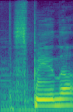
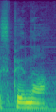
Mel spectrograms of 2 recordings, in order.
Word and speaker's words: спина: бік це вже Вибачте спина наголосна в першому складі а не спина або живіт а не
